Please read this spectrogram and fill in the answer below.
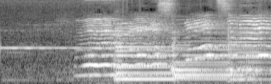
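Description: A held grand piano chord fades away, then about half a second in a young woman's voice comes in singing over piano accompaniment.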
